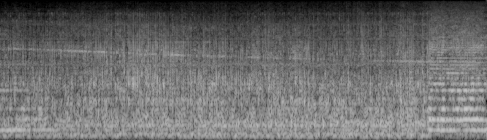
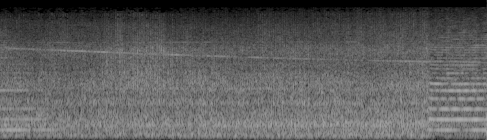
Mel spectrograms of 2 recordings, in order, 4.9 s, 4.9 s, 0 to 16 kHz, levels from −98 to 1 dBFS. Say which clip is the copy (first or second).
first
